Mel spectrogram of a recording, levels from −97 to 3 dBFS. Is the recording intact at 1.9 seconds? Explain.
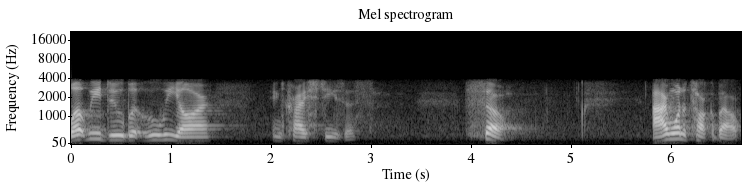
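Yes, the speech at 1.9 seconds is intact, carried cleanly through G.711 telephone coding with its usual narrow 300 Hz to 3.4 kHz line band and no audible damage at that moment.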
